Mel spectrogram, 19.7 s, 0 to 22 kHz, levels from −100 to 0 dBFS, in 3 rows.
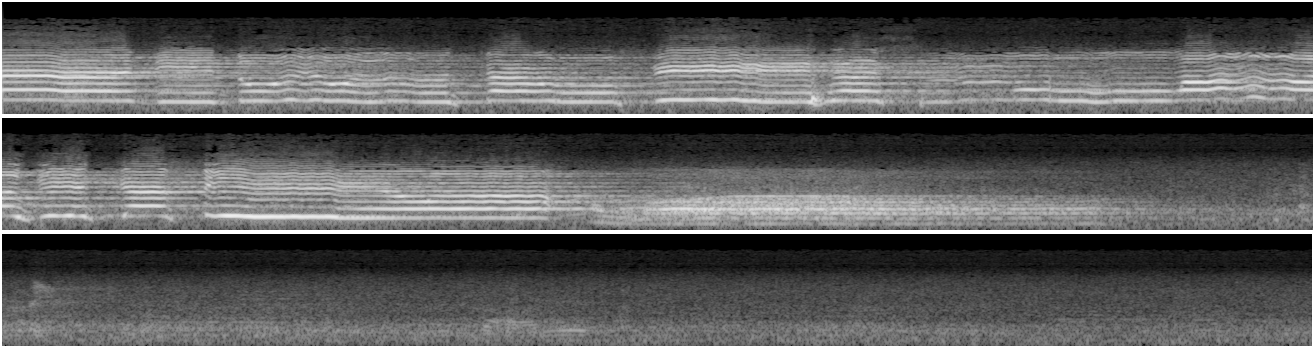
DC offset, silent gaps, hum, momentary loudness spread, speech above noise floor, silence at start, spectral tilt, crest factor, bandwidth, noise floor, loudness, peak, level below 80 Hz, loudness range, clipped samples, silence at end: under 0.1%; none; none; 14 LU; 36 dB; 0 s; -4.5 dB/octave; 14 dB; 7.6 kHz; -49 dBFS; -16 LUFS; -4 dBFS; -62 dBFS; 13 LU; under 0.1%; 3.65 s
